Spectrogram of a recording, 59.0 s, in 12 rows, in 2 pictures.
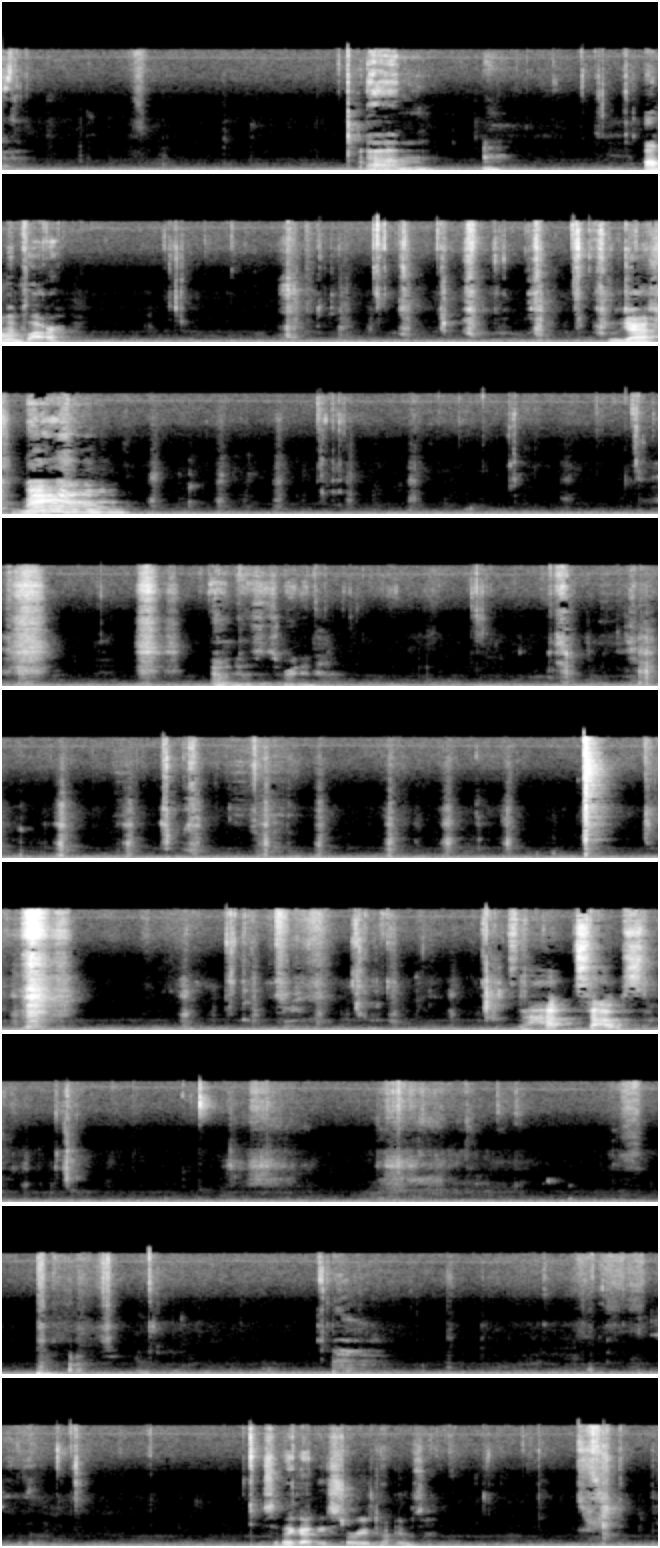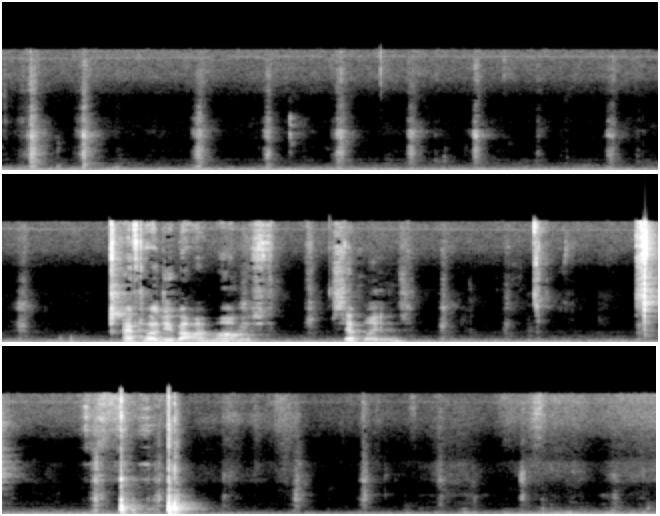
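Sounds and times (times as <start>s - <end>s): steady low hum: 0.0s - 59.0s
chewing with wet smacks: 6.0s - 6.4s, 7.0s - 9.5s, 10.9s - 14.7s, 18.2s - 24.6s, 25.9s - 28.4s, 29.6s - 31.2s, 42.9s - 50.1s, 54.8s - 59.0s.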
